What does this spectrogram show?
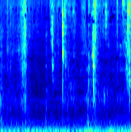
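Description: Wet, crunchy chewing of chicken while eating in a car, a series of short irregular bites and smacks over a low, steady rumble, with no voices.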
